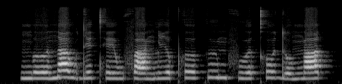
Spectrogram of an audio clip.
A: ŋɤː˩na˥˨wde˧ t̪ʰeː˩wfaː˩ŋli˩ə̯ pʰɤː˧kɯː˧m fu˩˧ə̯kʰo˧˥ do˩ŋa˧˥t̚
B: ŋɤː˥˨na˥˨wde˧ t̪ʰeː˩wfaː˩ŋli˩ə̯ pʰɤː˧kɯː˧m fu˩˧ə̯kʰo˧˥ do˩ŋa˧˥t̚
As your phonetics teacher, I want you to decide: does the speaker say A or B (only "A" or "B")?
A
